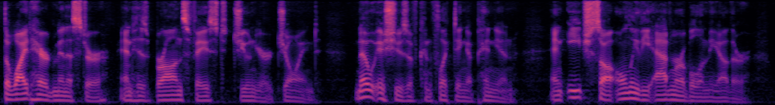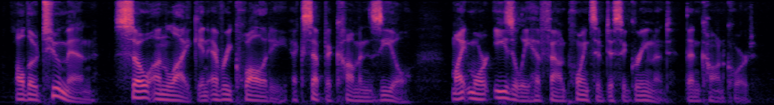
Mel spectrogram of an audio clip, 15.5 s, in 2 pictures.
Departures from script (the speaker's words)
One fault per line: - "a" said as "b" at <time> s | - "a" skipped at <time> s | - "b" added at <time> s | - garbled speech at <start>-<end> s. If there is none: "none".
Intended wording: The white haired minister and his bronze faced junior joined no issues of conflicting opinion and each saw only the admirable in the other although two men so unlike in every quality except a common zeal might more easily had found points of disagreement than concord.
- "had" said as "have" at 13.0 s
